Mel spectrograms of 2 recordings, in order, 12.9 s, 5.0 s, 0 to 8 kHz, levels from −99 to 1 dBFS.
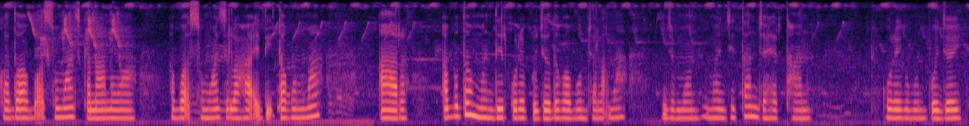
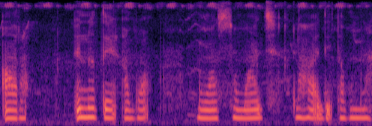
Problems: background sounds at intervals, low volume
